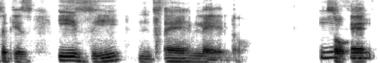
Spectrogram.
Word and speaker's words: izinselelo: So how you pronounce it is Easy Nselelo.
